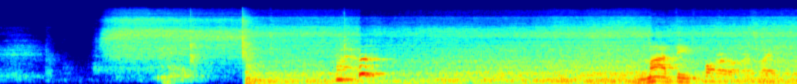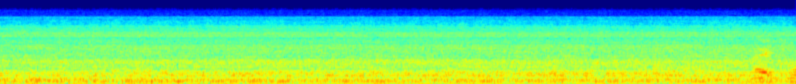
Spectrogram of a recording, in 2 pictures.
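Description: A gas camping stove burner hisses and roars steadily.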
